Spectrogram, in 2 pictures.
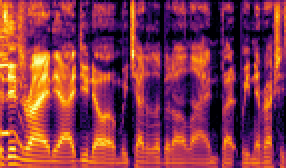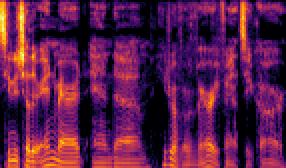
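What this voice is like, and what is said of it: Usual voice. Nothing is said of it.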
